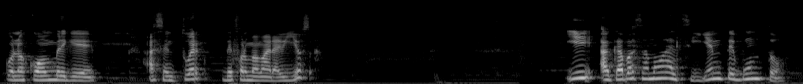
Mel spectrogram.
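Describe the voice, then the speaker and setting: A woman's voice: mid-range voice, normal speed, soft background music. A young woman hosts a live stream, explaining her points chattily and answering the chat, with frequent fillers and restarts.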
